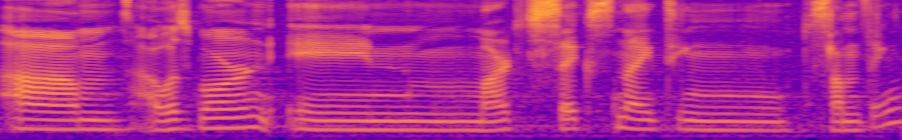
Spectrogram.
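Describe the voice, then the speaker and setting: With a Costa Rican accent, a woman speaks at a very slow pace. Her pitch is very deep and low, and her intonation fairly even. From Costa Rica, San Jose. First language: Spanish. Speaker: church worship team member. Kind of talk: casual interview.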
